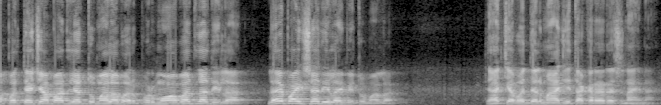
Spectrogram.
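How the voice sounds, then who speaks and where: A man's voice: on the high side, a little mellow, pitched above the performer's own voice, close to an everyday voice. A man voicing a cold, commanding male smuggler boss who drags out his words in a storybook reading. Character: menacing smuggler boss Gani, male, adult. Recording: roomy echoey recording.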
